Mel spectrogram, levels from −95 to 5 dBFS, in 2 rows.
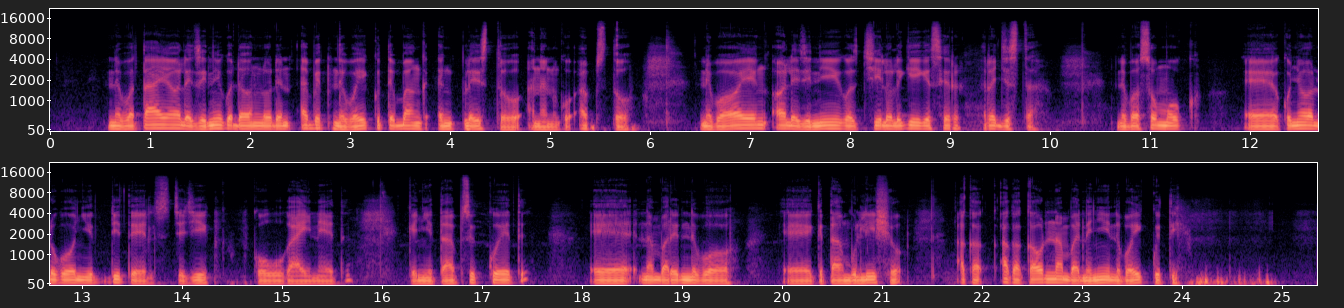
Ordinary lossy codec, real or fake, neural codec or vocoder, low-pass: none; real; none; 14.4 kHz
